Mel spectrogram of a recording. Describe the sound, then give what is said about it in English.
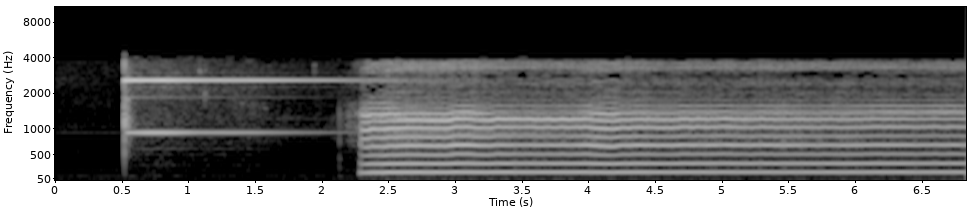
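A bright chime rings out and fades, then a group of voices enters together with one loud, steady hum, held unbroken on a single low pitch until the end. “Seven times we're going to chant hum to give her the energy.”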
